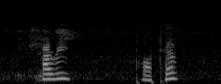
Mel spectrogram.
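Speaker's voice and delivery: tiny, very high, quivering, trembling squeak. Back in his old masters' home, a petrified Dobby greets the boy, tiny quivering squeak. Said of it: "he squeaked, in the tiniest quiver of a voice".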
